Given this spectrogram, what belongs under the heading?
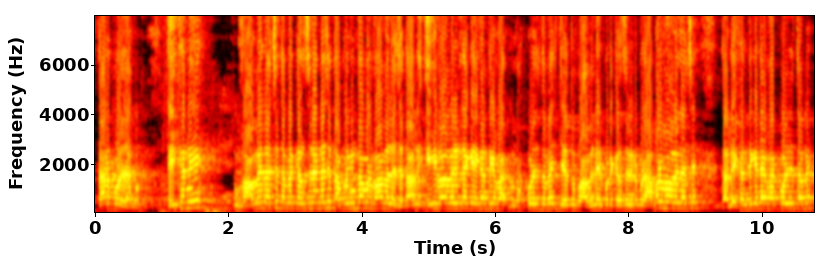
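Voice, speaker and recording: A teacher slowly and patiently spelling English words out letter by letter for learners. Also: mid-range voice, pushed and bright. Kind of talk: spelling and pronunciation lesson. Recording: echoey room.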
